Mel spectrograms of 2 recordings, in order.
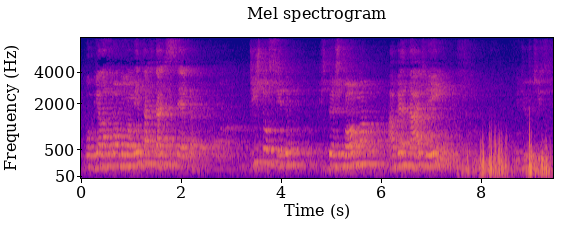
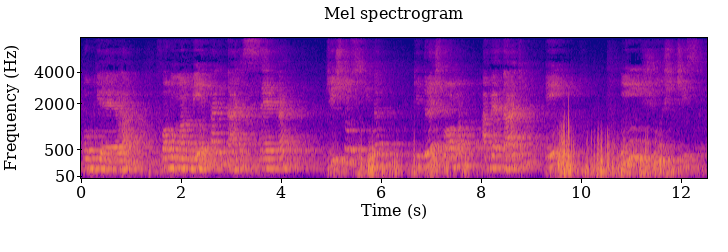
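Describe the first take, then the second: First: It is said at normal speed. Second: It is said very slowly.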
